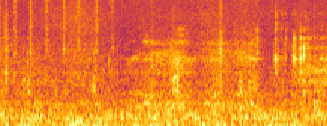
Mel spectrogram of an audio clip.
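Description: Faint chewing with the mouth closed: a string of soft, irregular mouth clicks picked up by a close microphone.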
